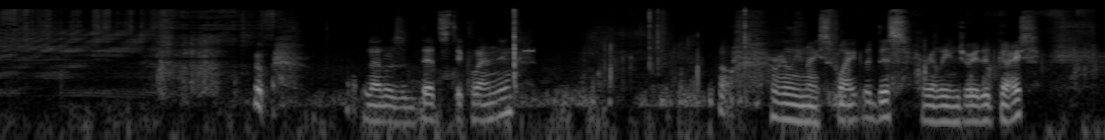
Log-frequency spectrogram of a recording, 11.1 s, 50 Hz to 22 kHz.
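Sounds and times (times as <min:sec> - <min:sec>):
wind rumble on microphone: 0:01.7 - 0:08.7.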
